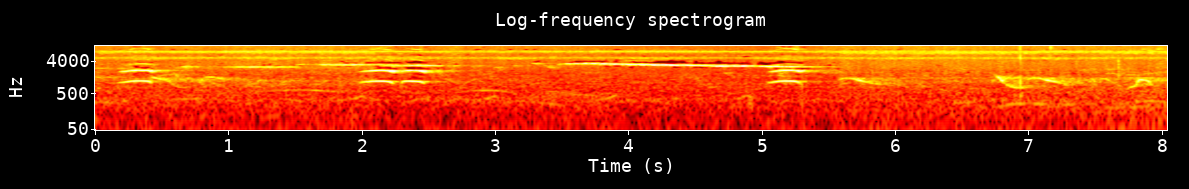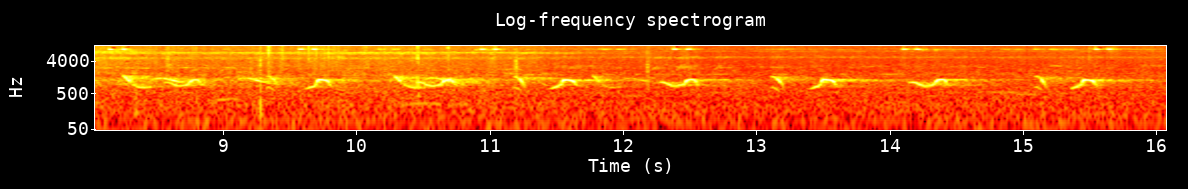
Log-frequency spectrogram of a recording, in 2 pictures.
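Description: Birds calling: a few short arched notes, a falling whistle about four seconds in, then a run of quick hooked notes about twice a second through the second half.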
